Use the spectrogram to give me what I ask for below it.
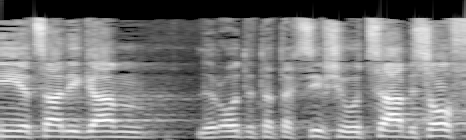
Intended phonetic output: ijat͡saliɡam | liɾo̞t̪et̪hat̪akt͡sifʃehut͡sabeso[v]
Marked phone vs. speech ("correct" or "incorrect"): incorrect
